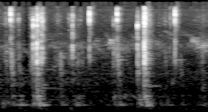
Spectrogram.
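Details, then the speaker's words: Qualcast electric lawnmower not working: pressing the button and pulling the lever gives only dry switch clicks with no motor hum; wire test points to a broken wire in the power cable. "you can hear it clicking but not doing anything."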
